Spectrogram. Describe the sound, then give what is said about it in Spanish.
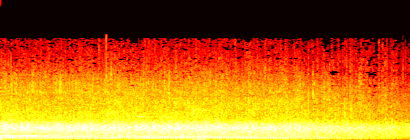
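Sustained applause from a sizable audience in memory of Marfa Cabrera, a dense steady clatter of many hands clapping that holds for several seconds and tapers off only slightly toward the end. “¿Y qué tal si damos un aplauso en memoria de nuestra querida hermana Marfa Cabrera?”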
